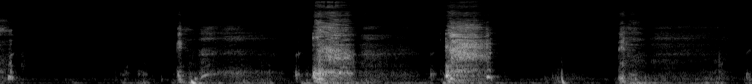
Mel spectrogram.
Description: coughing NONSTOP in this video, seriously i don't remember what it's like to NOT have long coughing spells, don't know why my throat still has a tickle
